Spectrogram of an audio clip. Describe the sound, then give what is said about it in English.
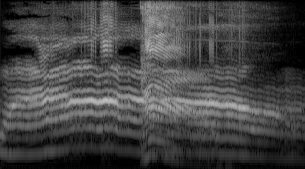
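A person loudly imitates a cat's meow in one long, drawn-out wail that bends in pitch midway, sounding strained, with no other talking. “Meow at them really loudly.”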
